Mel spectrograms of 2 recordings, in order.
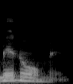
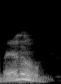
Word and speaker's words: Manoomin: Now, some people argue that because point out that because it's a special plant, it's a spiritual plant, the pronunciation has now become Manoomin.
